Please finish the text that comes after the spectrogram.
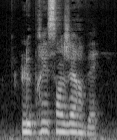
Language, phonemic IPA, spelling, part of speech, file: French, /ʒɛʁ.vɛ/, Gervais, proper noun, LL-Q150 (fra)-Gervais.wav
- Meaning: 1. a male given name, equivalent to English Gervase 2. a surname originating as a patronymic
